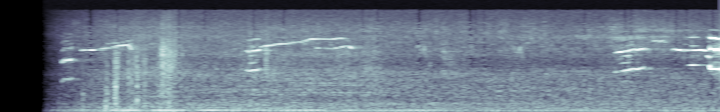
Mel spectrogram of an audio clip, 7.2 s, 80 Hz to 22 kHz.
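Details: Bald eagles at a nest on February 17, 2021: a female lands on a frozen rabbit the male brought, mantles and screes while pushing him off the prey. Thin, high whistled screes slide upward, several spread through the clip, over a steady low hum.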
